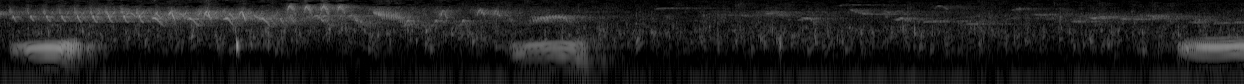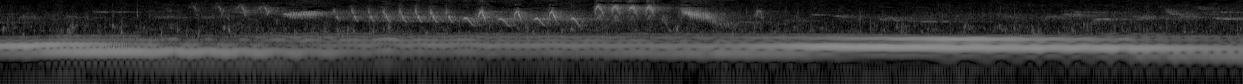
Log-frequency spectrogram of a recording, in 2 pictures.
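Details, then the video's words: Moose produces a prolonged, slightly wavering moan that begins abruptly midway and holds for over six seconds, growing louder toward the end. Earlier there are only short calls and background bird chirping. "Eland geluid / Elch geräusche / Elch röhren / Verso alce"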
